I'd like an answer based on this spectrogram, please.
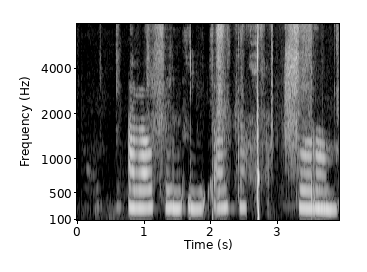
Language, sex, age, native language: Icelandic, male, 8, Icelandic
